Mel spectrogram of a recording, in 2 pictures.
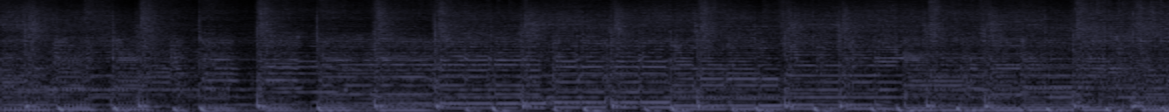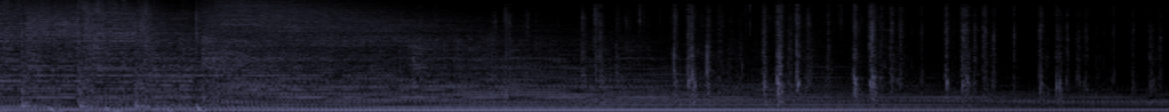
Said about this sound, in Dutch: En je hoorde net het spiksplinter nieuwe intro van de podcast. Ik ben er heel erg blij mee en ik ben ook wel heel erg benieuwd wat jij ervan vindt.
